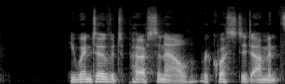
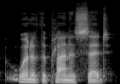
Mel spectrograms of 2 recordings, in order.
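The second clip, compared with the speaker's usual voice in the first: ordinary delivery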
